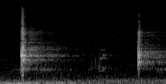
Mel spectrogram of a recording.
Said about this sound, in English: will rip out a thunderous gobble to attract hens and let other toms know who's top boss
